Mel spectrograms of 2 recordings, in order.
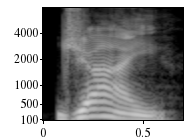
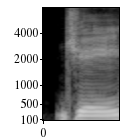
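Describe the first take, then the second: First: The letter name ends in an 'eye' vowel. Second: The letter name ends in an 'ay' vowel. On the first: "Or do you say Jai? J A I" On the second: "Do you say J or the letter J"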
